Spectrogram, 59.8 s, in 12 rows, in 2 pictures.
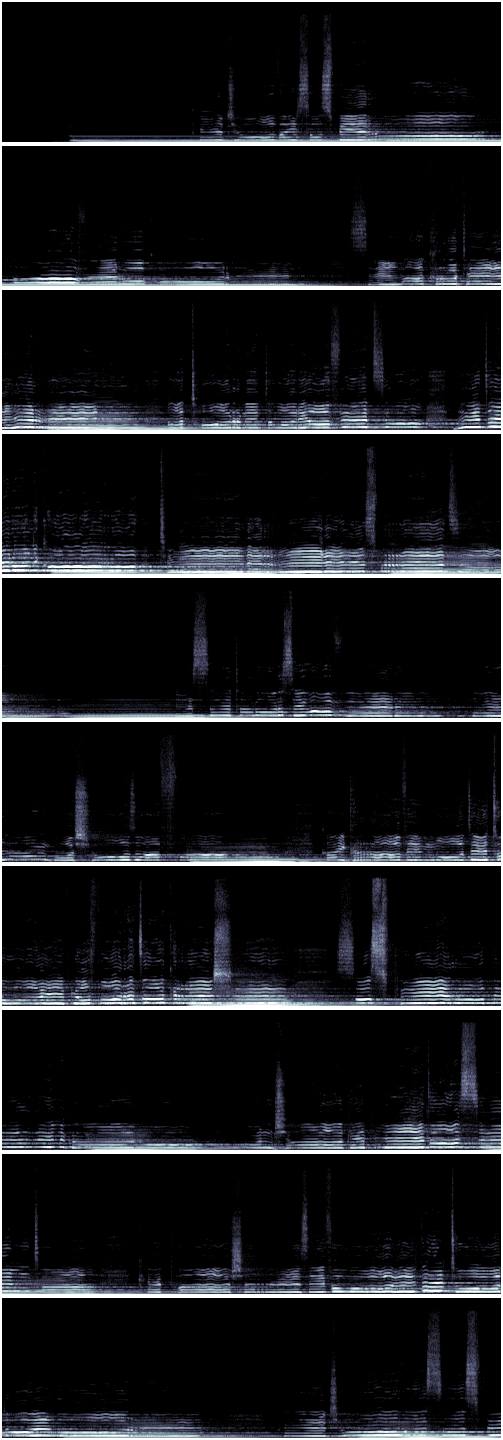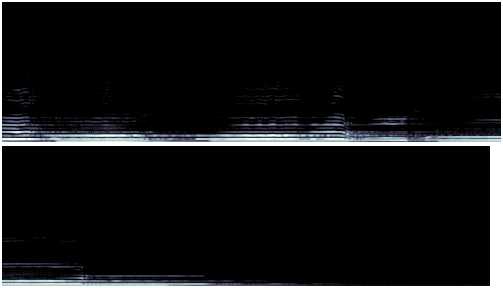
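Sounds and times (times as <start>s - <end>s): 
soprano solo singing cantata recitative: 0.7s - 57.3s.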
